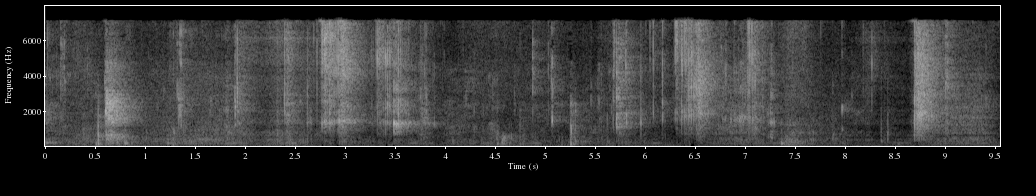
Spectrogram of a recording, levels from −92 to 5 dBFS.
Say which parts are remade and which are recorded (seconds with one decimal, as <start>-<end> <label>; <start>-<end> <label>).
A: 0.0-1.9 recorded; 1.9-2.8 remade; 2.8-8.0 recorded; 8.0-8.7 remade; 8.7-9.6 recorded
